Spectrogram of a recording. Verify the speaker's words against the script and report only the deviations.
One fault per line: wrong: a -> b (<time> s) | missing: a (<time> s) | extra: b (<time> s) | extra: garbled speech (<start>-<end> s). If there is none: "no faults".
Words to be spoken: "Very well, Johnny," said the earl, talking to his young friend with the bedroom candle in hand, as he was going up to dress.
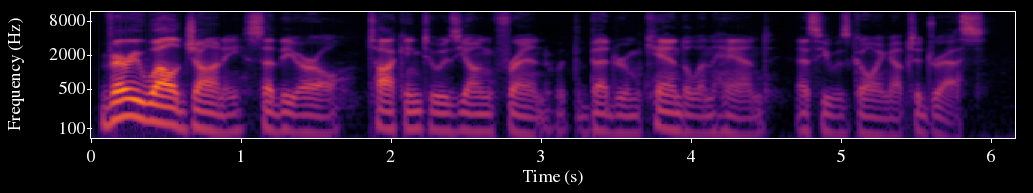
no faults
